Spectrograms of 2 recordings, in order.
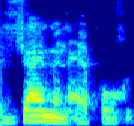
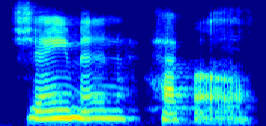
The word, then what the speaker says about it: Jamin Heppell: Yeah, so Jamin Heppell is how you pronounce it. It's all good. Jamin Heppell.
